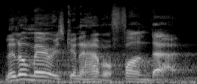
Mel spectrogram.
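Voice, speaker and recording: A breezy crewman from a sci-fi game. His delivery is lively and wisecracking, with long reverb and faint ambience behind him. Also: mid-range voice, a little fast, a little hiss or hum. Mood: playful, scheming. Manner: joking, casual. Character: breezy, cocky male spaceship crewman, boyishly cheerful.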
